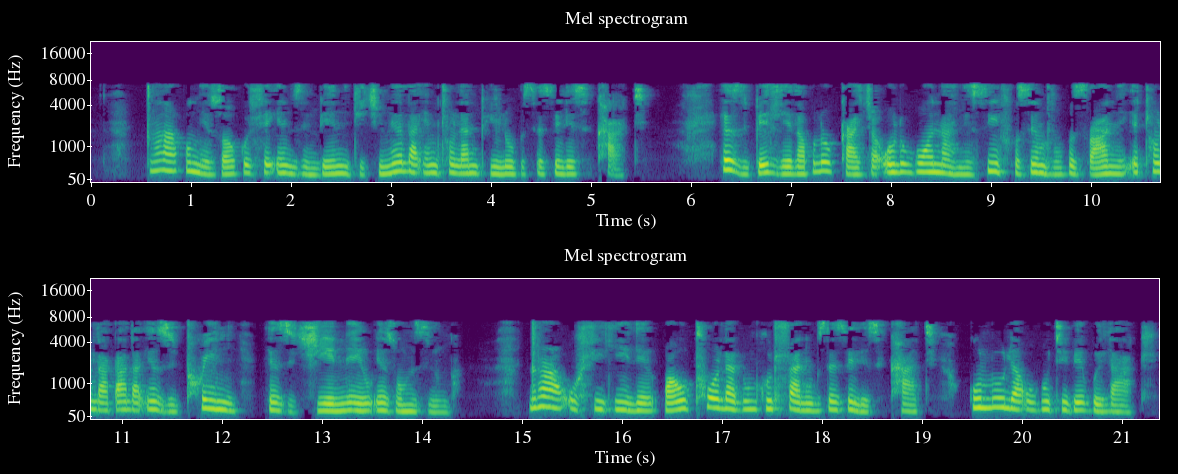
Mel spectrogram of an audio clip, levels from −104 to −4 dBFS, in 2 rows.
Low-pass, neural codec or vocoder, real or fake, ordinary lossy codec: 7.2 kHz; autoencoder, 22.05 kHz, a latent of 192 numbers a frame, VITS, trained on one speaker; fake; MP3, 32 kbps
